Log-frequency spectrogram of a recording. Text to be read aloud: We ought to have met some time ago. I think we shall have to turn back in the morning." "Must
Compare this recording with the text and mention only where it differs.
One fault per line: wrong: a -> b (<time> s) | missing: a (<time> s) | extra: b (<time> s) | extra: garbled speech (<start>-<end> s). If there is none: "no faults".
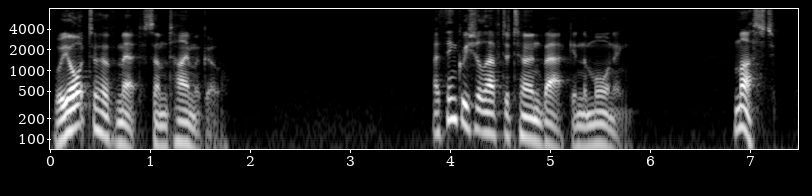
no faults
